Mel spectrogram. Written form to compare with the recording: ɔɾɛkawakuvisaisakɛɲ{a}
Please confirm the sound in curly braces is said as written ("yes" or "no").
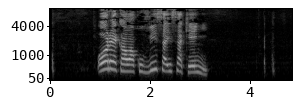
no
